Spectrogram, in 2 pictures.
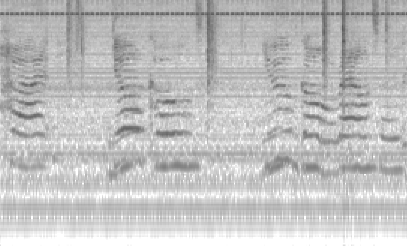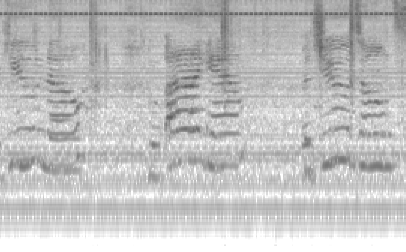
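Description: Young girls singing a song in short phrases with held notes.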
